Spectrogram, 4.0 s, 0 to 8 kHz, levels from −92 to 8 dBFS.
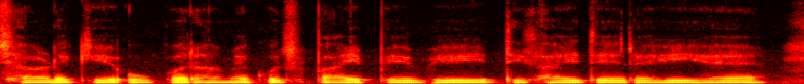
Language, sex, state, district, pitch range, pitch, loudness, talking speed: Hindi, male, Assam, Kamrup Metropolitan, 175-185 Hz, 180 Hz, -13 LUFS, 165 wpm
